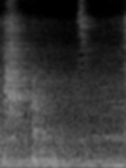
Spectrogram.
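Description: Chalk scratches and taps on a blackboard.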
